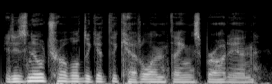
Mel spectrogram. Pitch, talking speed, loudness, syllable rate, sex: 120 Hz, 265 wpm, -17 LUFS, 5.5 syllables/s, male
